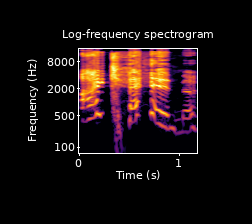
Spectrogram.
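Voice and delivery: words breaking into laughter. Insisting to the other speaker it can be said straight-faced, laughing while talking. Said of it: "You're already laughing".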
